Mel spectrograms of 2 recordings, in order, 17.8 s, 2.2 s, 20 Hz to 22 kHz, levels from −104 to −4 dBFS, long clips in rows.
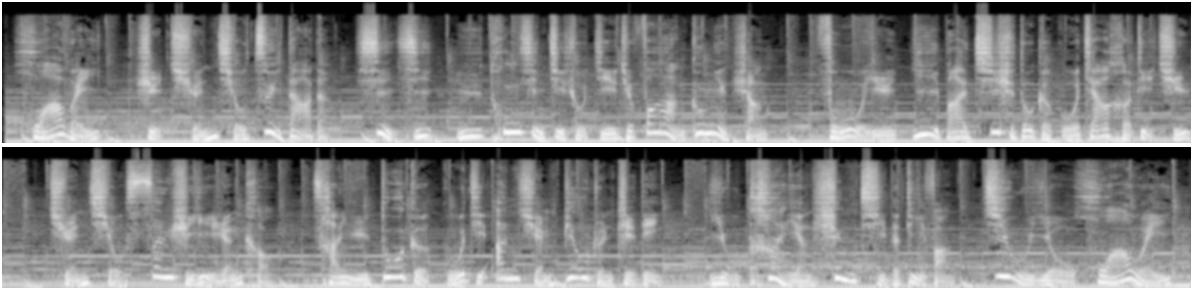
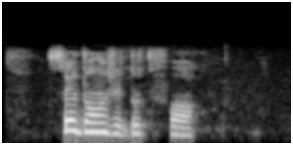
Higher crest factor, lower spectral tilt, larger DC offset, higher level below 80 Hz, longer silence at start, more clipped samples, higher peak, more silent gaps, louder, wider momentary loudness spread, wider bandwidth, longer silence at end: second, 12 dB vs 18 dB; about the same, -4 dB/octave vs -3.5 dB/octave; neither; first, -22 dBFS vs -62 dBFS; second, 0 s vs 0.35 s; neither; first, 0 dBFS vs -4 dBFS; neither; first, -12 LUFS vs -19 LUFS; second, 7 LU vs 12 LU; first, 16.5 kHz vs 7 kHz; second, 0 s vs 0.75 s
